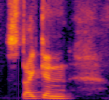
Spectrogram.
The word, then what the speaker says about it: Steichen: Steichen.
